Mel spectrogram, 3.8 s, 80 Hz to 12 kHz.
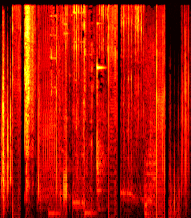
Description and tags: ReversePercGroove 125bpm03 LoopCache AbstractPercussion
Abstract Percussion Loop made from field recorded found sounds
Abstract, Percussion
